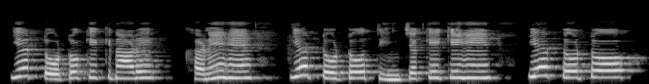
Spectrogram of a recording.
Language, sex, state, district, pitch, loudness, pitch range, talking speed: Hindi, female, Bihar, Saran, 305 Hz, -13 LUFS, 290-320 Hz, 140 wpm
